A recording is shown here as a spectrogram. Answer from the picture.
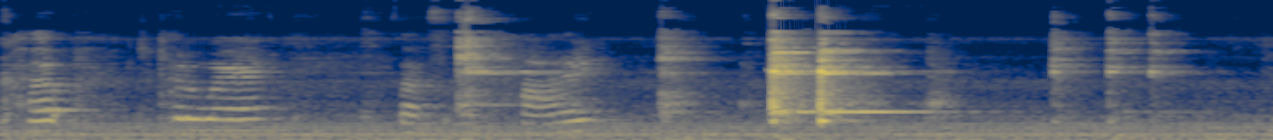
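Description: Dishes clinking as they are unloaded and put away: two sharp, ringing clinks about four seconds in, then a few lighter clinks near the end, over a steady low hum.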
